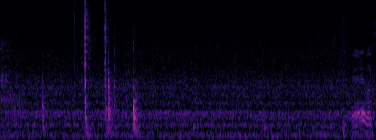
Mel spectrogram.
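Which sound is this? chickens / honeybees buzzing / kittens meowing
honeybees buzzing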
